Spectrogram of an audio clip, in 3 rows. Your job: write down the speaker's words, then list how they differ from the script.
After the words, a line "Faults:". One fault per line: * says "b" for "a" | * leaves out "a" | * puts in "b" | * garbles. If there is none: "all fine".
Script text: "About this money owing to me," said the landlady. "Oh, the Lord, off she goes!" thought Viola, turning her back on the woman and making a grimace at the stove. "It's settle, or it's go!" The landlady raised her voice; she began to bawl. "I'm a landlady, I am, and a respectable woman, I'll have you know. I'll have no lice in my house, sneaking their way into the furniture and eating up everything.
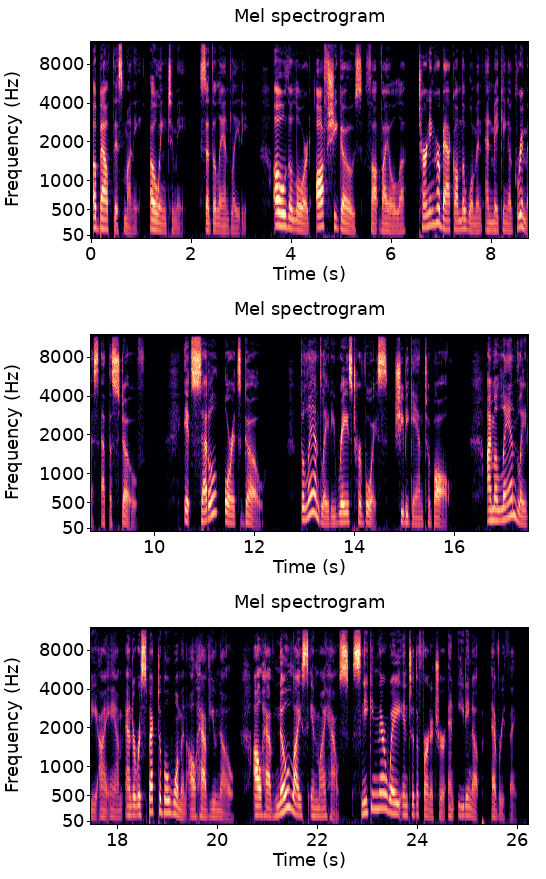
"About this money owing to me," said the landlady. "Oh, the Lord, off she goes!" thought Viola, turning her back on the woman and making a grimace at the stove. "It's settle, or it's go!" The landlady raised her voice; she began to bawl. "I'm a landlady, I am, and a respectable woman, I'll have you know. I'll have no lice in my house, sneaking their way into the furniture and eating up everything.
Faults:
all fine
